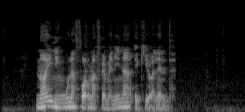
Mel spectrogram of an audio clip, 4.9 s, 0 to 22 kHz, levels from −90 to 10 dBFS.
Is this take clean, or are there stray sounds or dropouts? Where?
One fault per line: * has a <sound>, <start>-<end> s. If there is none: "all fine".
all fine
